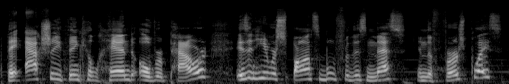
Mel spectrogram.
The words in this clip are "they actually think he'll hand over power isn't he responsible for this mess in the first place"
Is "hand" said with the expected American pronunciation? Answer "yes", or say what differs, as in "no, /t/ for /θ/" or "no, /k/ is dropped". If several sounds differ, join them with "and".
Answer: yes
